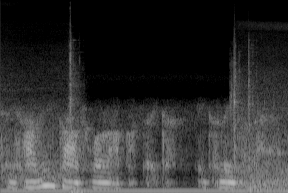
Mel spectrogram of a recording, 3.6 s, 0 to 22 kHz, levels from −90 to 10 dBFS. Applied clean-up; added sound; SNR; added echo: none; Sliding door; 11 dB; none.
